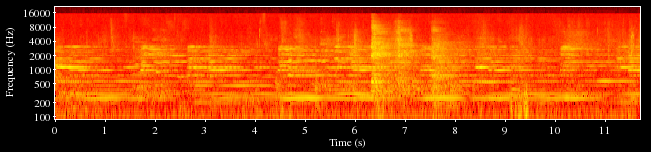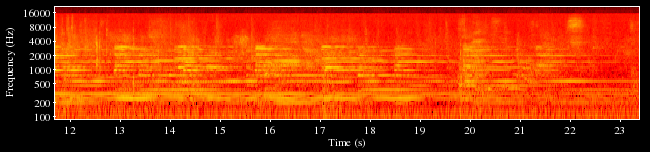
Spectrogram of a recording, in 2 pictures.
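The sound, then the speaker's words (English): Refurbished church bells, just blessed during a church service, ring out in a steady, overlapping peal, their strikes blending into a continuous shimmering drone of tones. The ringing is full and sustained throughout, with no voices. “The Lord Almighty, the Father, the Son, and the Holy Spirit bless these refurbished bells and all who hear them.”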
